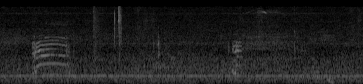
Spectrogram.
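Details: A house cat makes one clear, arched meow early on and a fainter, shorter meow about three seconds later. A constant low hum runs underneath, with a few soft clicks.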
